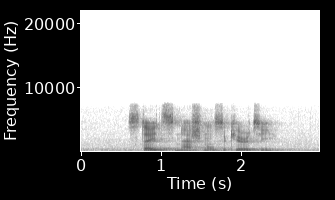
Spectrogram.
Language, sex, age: English, male, 20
